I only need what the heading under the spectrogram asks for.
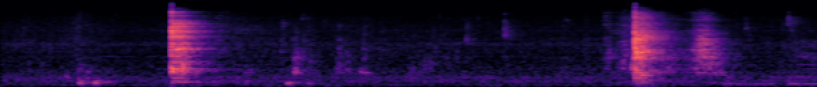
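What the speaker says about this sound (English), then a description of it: "I'm going to kind of stir this around a little bit and get this distributed a little better." Spoon stirring beef stew in a crock pot, with a few scattered clinks and scrapes of metal against the pot, including two sharper knocks, in an otherwise quiet kitchen.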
